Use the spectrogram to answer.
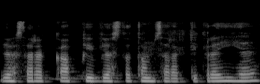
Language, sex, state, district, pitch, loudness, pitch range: Hindi, male, Bihar, Saharsa, 150 Hz, -33 LUFS, 150-155 Hz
